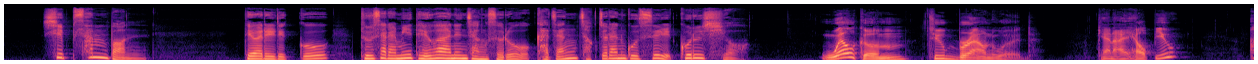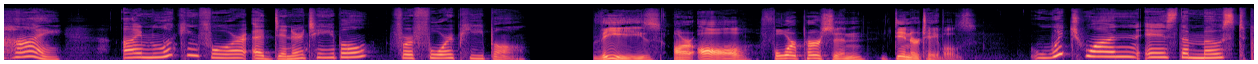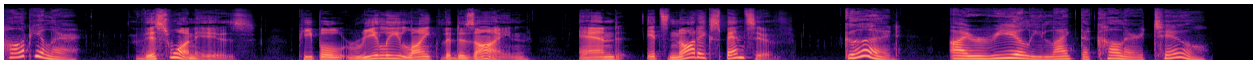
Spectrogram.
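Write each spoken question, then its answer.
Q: 대화를 듣고 두 사람이 대화하는 장소로 가장 적절한 곳을 고르시오.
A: 가구점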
